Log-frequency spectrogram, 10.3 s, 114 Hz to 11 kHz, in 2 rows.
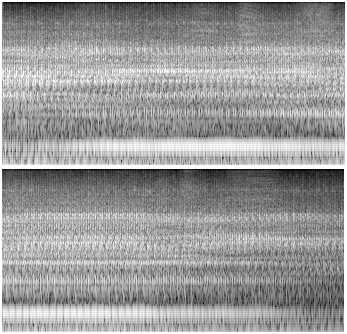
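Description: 24-valve Cummins VP44 diesel with a straight-piped exhaust idling steadily in its cold-start high idle, firing on only three cylinders to warm up, heard from inside the cab. The sound fades out near the end.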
